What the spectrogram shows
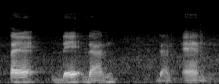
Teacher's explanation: bunyi T dan N itu dibentuk dengan lidah yang menyentuh atau dekat dengan alveolus. Alveolus itu adalah gusi bagian atas. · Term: bunyi alveolar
